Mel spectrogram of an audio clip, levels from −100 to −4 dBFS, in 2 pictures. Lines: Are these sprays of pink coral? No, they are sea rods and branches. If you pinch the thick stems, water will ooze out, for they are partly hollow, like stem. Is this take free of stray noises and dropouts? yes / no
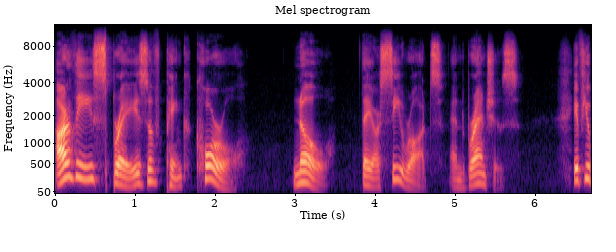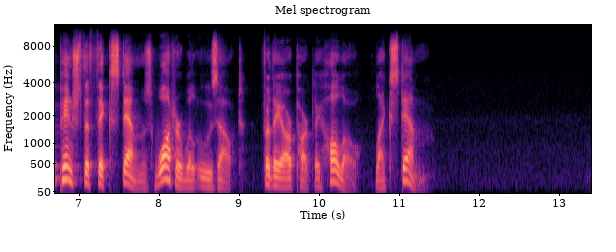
yes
